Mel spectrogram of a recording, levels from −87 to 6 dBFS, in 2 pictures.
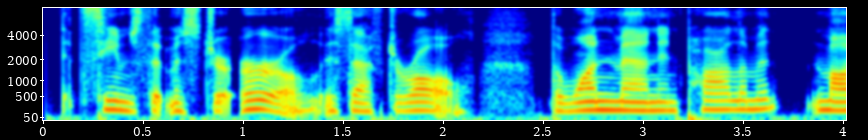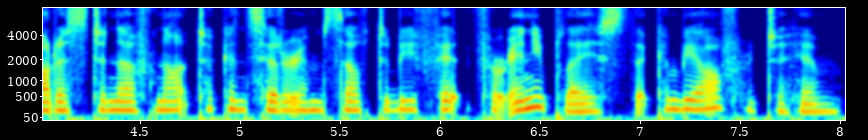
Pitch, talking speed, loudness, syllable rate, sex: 180 Hz, 230 wpm, -20 LUFS, 6.2 syllables/s, female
